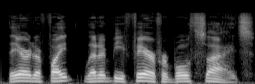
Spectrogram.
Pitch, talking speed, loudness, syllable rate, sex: 135 Hz, 280 wpm, -16 LUFS, 5.9 syllables/s, male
